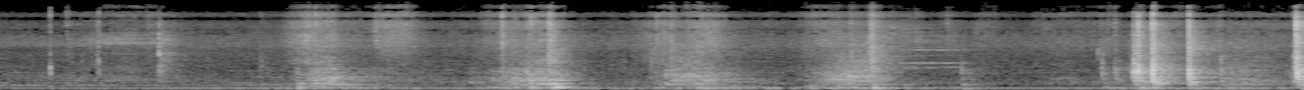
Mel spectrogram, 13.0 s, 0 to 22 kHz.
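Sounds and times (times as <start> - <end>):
drawer sliding open and shut: 2.9 - 4.2, 4.8 - 9.2, 11.0 - 13.0.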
